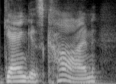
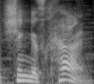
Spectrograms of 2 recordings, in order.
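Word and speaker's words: Genghis Khan: He was Mongolian so he would not have called himself Gangghis Khan. His name would have been Chingis Khan. That's how it's pronounced in Mongolian.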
